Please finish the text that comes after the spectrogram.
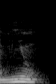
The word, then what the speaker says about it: mu: has a unique uh symbol it's represented by mu it's a Greek letter it's represented by this Greek letter new is pronounced as Mu yeah then we have Nano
